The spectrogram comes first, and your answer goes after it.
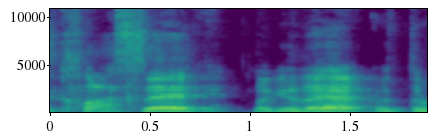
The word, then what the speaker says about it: Clase: appreciate that emmanuel clase i was pronouncing it clays and i think it's class a look at that with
